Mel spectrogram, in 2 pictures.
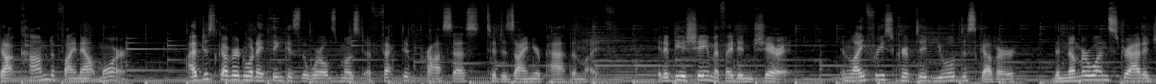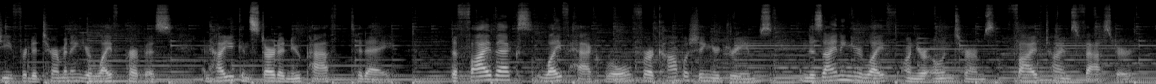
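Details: Adult male speaker; normal speech.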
